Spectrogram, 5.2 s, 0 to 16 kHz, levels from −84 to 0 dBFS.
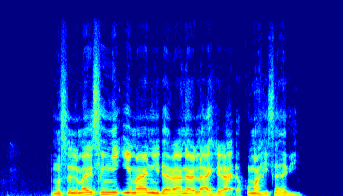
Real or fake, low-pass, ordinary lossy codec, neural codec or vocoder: fake; 14.4 kHz; none; codec, 44.1 kHz, 3.4 kbps, Pupu-Codec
